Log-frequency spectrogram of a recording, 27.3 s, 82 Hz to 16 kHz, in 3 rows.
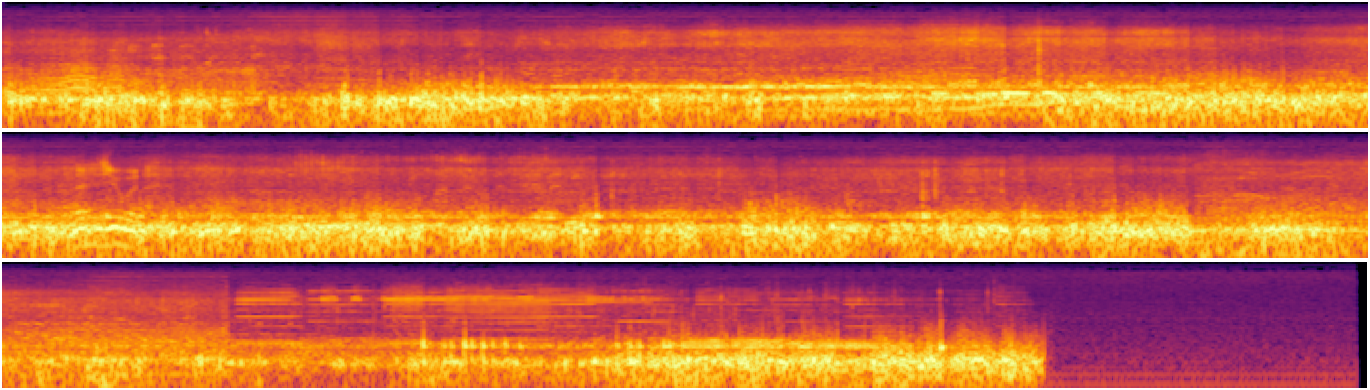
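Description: BriSCA Formula 1 stock cars' V8 engines running around the track with voices mixed in. The sound cuts off abruptly near the end.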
